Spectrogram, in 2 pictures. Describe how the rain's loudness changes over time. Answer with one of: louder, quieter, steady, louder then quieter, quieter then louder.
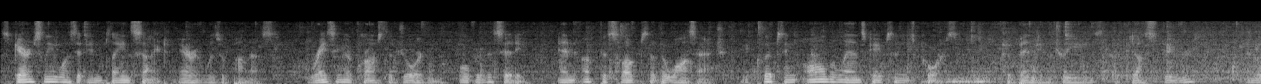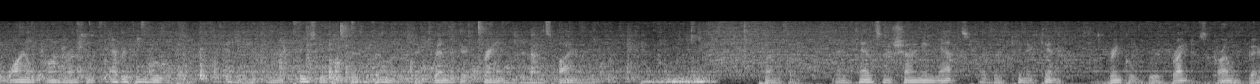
louder then quieter.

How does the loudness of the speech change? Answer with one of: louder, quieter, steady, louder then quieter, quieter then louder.
steady.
